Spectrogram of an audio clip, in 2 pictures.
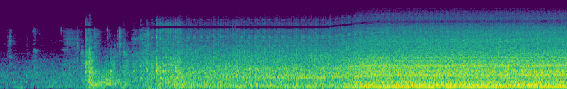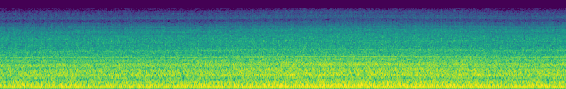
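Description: A tractor engine rumbles steadily as the tractor drives along.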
